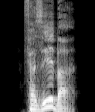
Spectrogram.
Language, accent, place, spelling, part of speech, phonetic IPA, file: German, Germany, Berlin, versilber, verb, [fɛɐ̯ˈzɪlbɐ], De-versilber.ogg
- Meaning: inflection of versilbern: 1. first-person singular present 2. singular imperative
